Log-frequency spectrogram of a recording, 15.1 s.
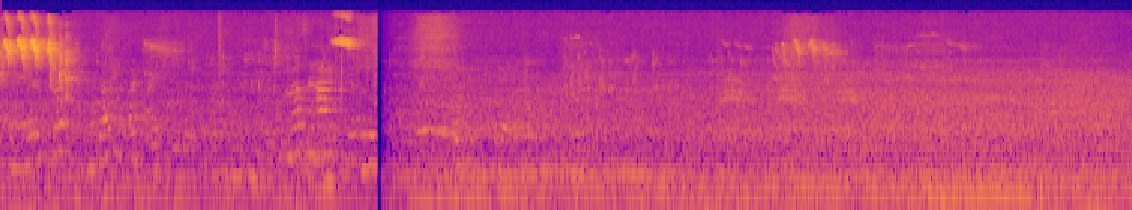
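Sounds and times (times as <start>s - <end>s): quiet street background: 0.0s - 15.0s
birds cawing: 7.5s - 13.1s.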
